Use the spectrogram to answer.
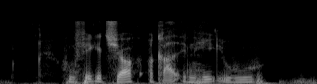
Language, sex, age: Danish, male, 41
